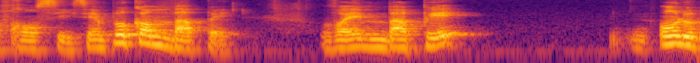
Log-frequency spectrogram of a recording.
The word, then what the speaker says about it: Mbappé: langues mais vous voyez les Français par exemple ils disent pas Mbappé ils disent m Mbappé ils prononce le M voyz les Européens ils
